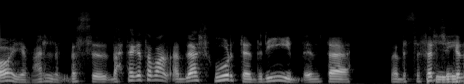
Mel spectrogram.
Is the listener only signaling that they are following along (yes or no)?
yes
